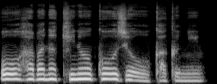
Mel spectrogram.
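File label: Voice burst, Japanese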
